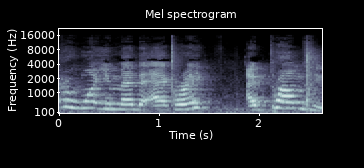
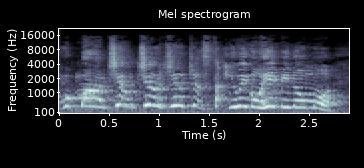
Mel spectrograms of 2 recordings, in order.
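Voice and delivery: frantic protest; 6 semitones higher than usual. Retold or imitated. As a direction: try to stand up to her. Son trying to stop mother.

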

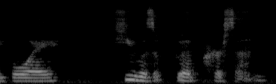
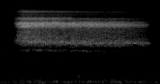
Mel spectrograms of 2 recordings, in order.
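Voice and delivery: mother's calming shush; soothing shush; 4 dB louder than usual. A narrator's reading. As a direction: hush him gently. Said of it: "she told him".

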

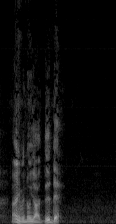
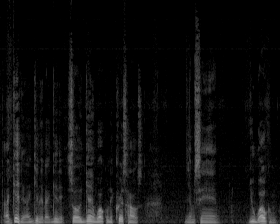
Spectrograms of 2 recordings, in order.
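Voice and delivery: ordinary talk, nothing marked

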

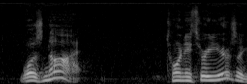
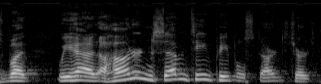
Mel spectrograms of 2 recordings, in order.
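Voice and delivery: ordinary talk, nothing marked

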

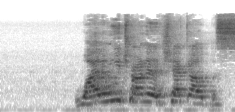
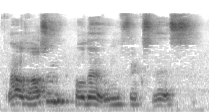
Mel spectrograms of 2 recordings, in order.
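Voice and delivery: ordinary delivery

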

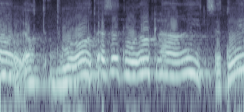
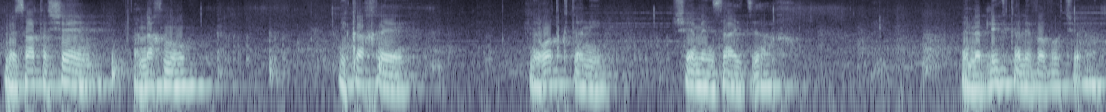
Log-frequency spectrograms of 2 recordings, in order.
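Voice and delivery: lower, soft and unhurried; prayerful guided reflection; 9 semitones lower, 4 dB quieter than usual. Acted. Rabbi guiding the congregation to light candles, low and soft. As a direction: lead them gently toward the candles.

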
